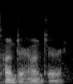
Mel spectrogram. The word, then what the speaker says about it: Hunter x Hunter: I thought the X was basically silent. This is Hunter x Hunter.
